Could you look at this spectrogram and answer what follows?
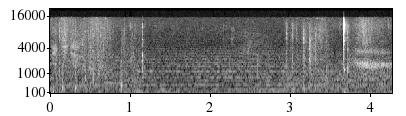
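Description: Horse hooves walking in the video game Pathfinder: Wrath of the Righteous, soft rhythmic clip-clop steps under faint background game ambience, with a sharp click near the end.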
